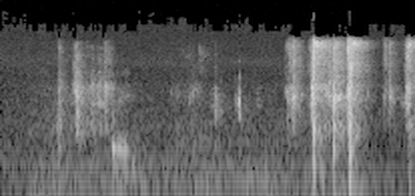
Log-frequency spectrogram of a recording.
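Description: A short SWAT work rifle is handled and set down, with scattered light knocks and rattles followed by a cluster of sharp metallic clicks and clacks.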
